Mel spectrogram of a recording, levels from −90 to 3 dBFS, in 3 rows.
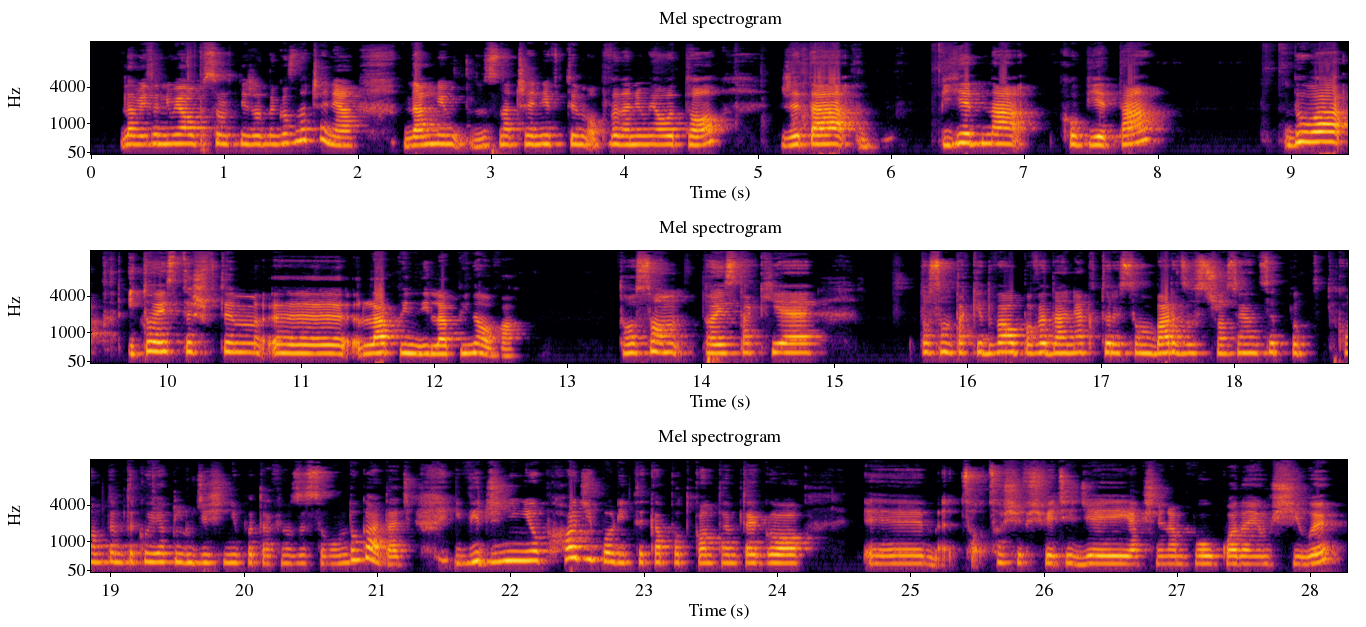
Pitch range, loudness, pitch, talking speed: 240-275 Hz, -15 LUFS, 260 Hz, 160 wpm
